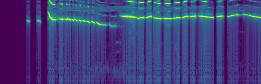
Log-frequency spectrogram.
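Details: Male mangrove whistler in full, loud rolling song: two short high notes, then a long run of clear whistled notes sliding down from high to lower pitch, followed by a rapid, steady string of higher whistled notes.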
